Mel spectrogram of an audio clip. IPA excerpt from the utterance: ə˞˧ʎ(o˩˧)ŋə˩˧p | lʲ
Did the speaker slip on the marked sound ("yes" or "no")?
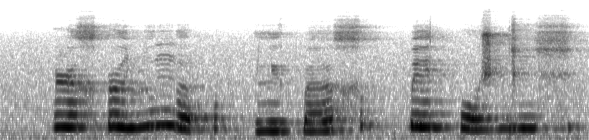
yes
